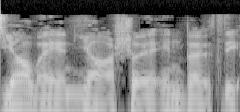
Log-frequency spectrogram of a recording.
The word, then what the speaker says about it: Yahweh: the Christian Church testify that the name was pronounced Yahweh prominent religious leaders have agreed that Yahweh cannot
